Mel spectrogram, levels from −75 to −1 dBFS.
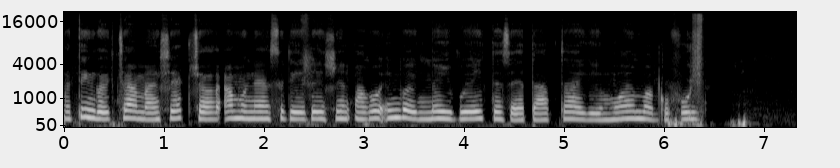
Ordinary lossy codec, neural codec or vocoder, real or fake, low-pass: none; codec, 44.1 kHz, 2.6 kbps, SNAC; fake; none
